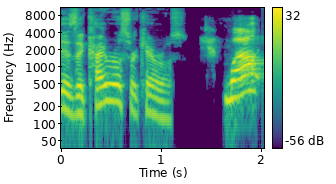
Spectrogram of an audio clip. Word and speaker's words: Kairos: Is it Kairos or Kairos? Well, it's pronounced both ways, but we pronounce it Kairos in our household.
